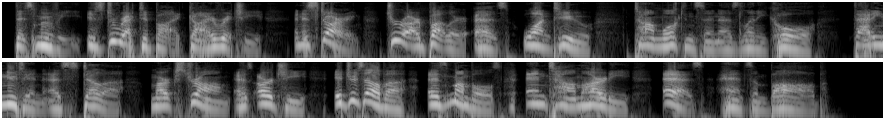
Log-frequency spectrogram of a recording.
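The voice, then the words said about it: 90s movie trailer announcer voice. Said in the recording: “That's my 90s movie announcer voice.”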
